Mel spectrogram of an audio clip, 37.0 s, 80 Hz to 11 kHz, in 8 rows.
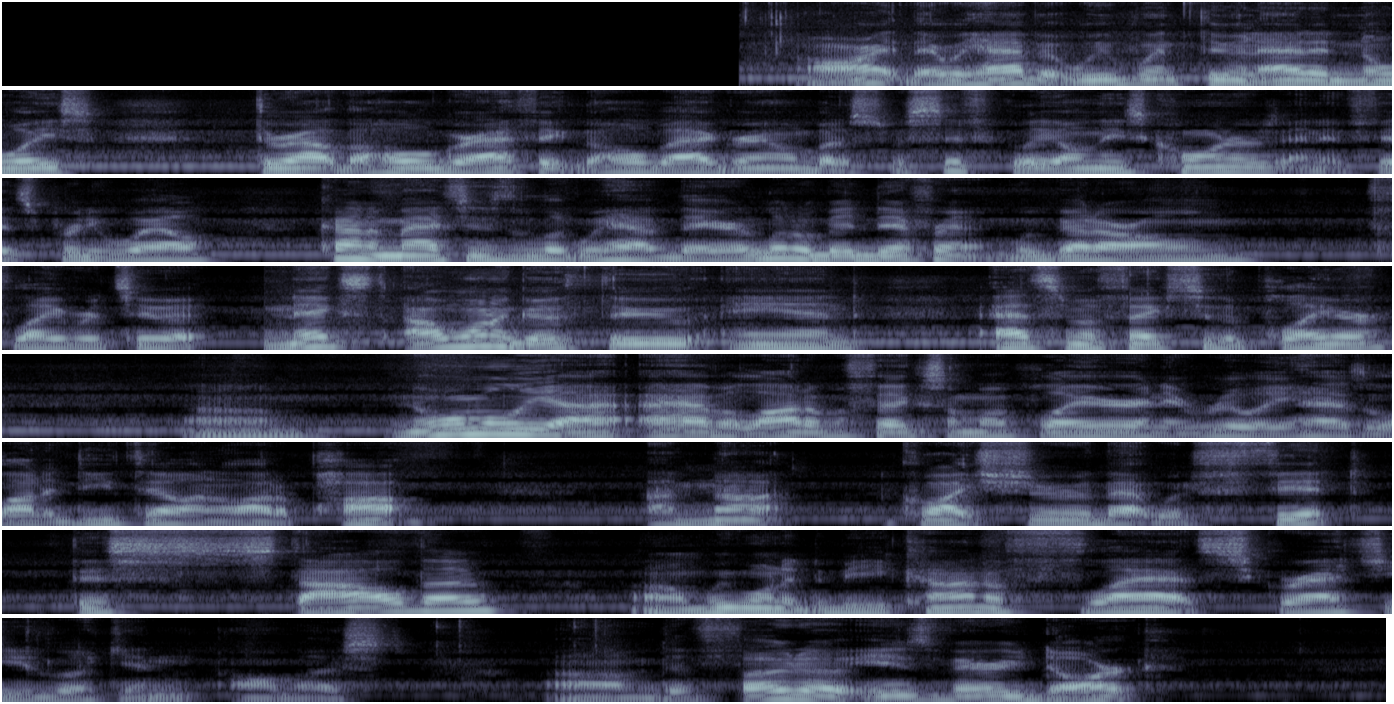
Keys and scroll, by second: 1.1 Return, 14.7 ctrl+z.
